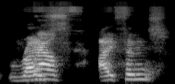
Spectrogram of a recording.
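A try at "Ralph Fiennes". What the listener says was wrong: Yeah, it's not pronounced Ralph.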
